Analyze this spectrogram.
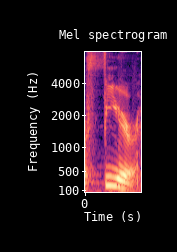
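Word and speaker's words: F.E.A.R.: uh half life or fear Fe a r it's usually just pronounced fear but the characters are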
